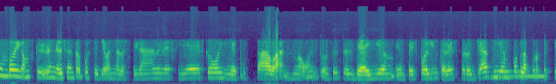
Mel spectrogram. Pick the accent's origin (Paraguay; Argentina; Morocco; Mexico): Mexico; Texcoco, State of Mexico; yo soy de Texcoco, Estado de México, y pues ahí muchos ya a lo mejor del público conocen pues que es un lugar que siempre está involucrado con la arqueología. Entonces pues desde ahí, aunque mis papás no son de Texcoco propiamente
